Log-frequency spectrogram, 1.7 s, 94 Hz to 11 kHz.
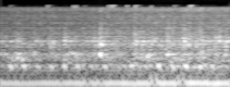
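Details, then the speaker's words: Renault Clio 182, about 139,000 miles, hesitating, suspected misfire and alternator not charging; idle with a deep, uneven rattling/phasing churn from the engine that sounded unhealthy, cause unconfirmed. "I'm not just meant to move that's the the Deep phasing noise you can hear if I turn that off so that it doesn't blow itself up oh that sounded not healthy"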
